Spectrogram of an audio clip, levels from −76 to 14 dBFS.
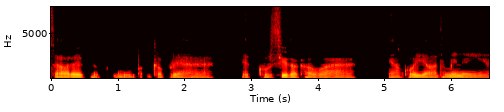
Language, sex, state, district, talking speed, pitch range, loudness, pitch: Hindi, male, Bihar, Gaya, 155 wpm, 80-90 Hz, -24 LUFS, 80 Hz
